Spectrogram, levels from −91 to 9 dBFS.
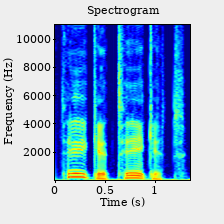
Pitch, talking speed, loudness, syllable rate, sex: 150 Hz, 175 wpm, -15 LUFS, 3.1 syllables/s, male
